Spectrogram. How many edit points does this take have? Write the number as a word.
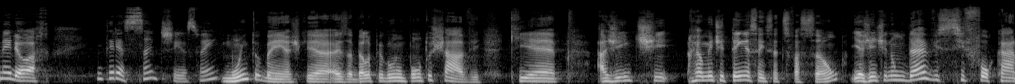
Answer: two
